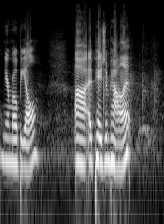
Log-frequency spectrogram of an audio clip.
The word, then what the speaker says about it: Mobile: in a town that I know is is pronounced Mobile near Mobile uh at page and Palette and this past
